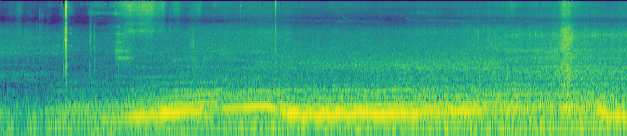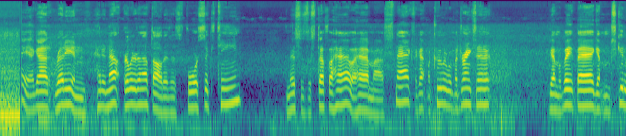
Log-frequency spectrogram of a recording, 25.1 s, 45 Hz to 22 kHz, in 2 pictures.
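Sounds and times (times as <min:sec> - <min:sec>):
car engine accelerating: 0:00.0 - 0:13.8.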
